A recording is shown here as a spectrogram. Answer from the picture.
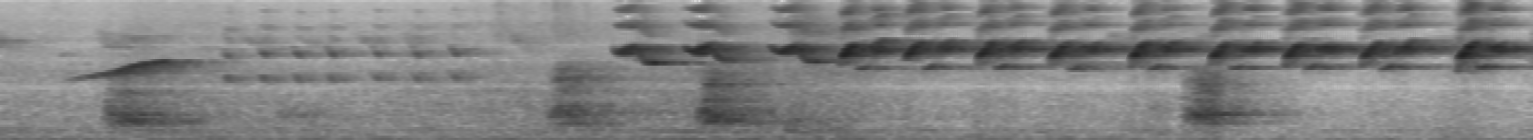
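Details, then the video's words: White-rumped shama late in the breeding season: one rising whistle, then a fast, steady series of high, bright repeated notes building in loudness, with a few lower clicks. "Chòe lửa bông hót cuối mùa sinh sản"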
